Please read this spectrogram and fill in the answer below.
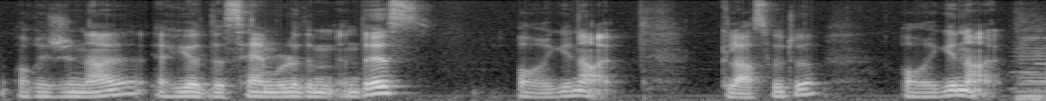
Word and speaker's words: Glashütte: and sons ltd dornblüth und sohn jetzt noch glashütte original express video glashütte ist not always the german brands values klassische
